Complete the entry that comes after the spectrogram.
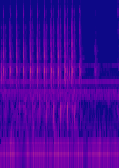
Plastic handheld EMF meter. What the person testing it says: il y a quelque chose qui bouge à l'intérieur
